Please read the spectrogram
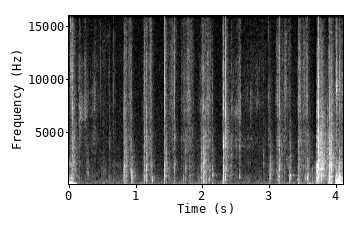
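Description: A tarot deck being shuffled by hand: a run of quick card flicks and taps, with a louder flurry near the end.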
